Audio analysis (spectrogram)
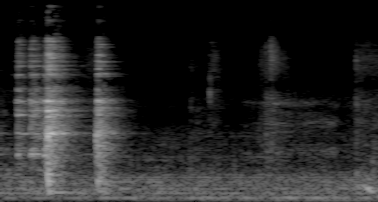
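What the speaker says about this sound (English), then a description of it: "Put these dishes over here." Dishes clink and clatter as they are set down by a kitchen sink, two sharp nearby knocks followed by fainter scattered taps in a quiet room.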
